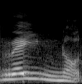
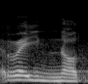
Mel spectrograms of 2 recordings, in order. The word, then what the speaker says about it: Raynaud: y el síndrome de reyot se escribe así pero se lee reyot y vamos a ver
